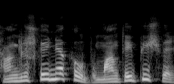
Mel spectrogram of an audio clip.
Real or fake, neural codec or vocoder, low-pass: real; none; 14.4 kHz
